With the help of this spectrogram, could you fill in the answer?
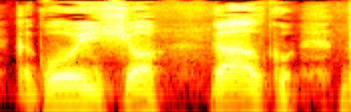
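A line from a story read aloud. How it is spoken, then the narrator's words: Smiling, softened angry man. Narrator (Russian): сердитый человек улыбнулся сам и спросил уже не очень сердито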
